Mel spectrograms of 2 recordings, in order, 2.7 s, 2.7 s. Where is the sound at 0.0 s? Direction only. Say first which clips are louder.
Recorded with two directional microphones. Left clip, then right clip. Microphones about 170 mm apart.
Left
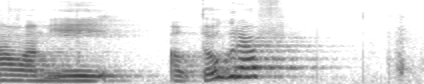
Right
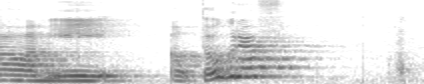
Left 8 dB; 10° right (ahead or behind).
